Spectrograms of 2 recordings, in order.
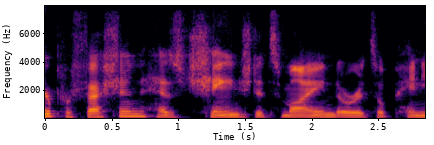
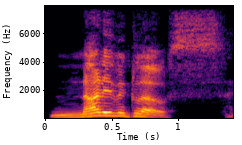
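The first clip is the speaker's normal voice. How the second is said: laughing it off, slow; 7 semitones higher, 6 dB louder, slower than usual. Real, not acted. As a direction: chuckle through the words. Laughs at own Pfizer comparison.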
